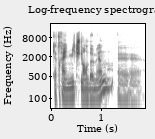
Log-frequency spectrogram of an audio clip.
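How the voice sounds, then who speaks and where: A man in his thirties with a Quebec French accent, a hairstylist guest talking in a relaxed, hesitant way with fillers. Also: lowish voice, fast talker, no room sound, clean studio sound. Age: 30s. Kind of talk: casual interview.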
